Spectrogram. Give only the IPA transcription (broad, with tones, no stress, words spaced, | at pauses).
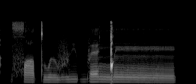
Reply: sˤa˨twɯ˨ vi˧bɛ˦ ŋ͡ǃẽː˦˨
